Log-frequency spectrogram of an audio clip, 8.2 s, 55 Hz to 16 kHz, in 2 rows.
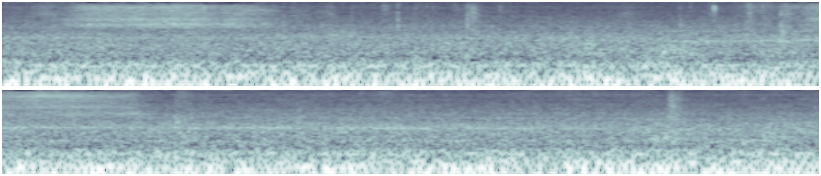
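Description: Cabin noise of an E5 series Shinkansen running at speed: a steady low rumble, with two brief hisses about half a second and four seconds in.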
